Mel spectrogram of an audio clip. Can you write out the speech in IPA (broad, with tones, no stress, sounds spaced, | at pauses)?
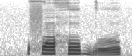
f ɔ˦ h o˦ b ʊ˨˦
